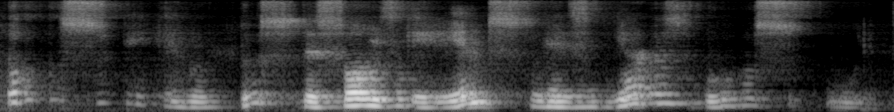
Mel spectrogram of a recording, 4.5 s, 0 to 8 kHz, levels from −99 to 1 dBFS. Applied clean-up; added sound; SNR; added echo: neural mask model DeepFilterNet 3.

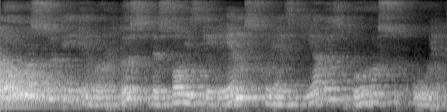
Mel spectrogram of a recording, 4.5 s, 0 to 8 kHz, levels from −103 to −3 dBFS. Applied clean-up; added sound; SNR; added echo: none; Drum; 7 dB; reverberation time 1.1 s.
